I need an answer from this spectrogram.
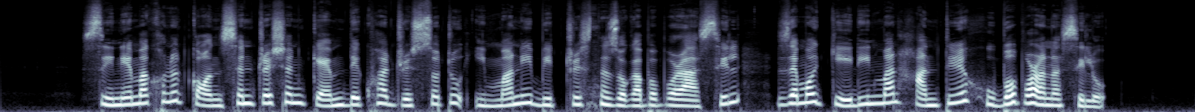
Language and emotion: Assamese, disgusted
